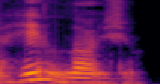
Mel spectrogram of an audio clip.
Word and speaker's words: relógio: Tá vendo, ó? A sílaba mais forte é a sílaba ló.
